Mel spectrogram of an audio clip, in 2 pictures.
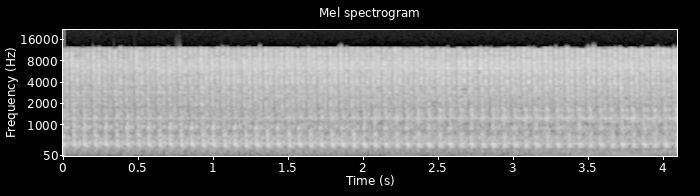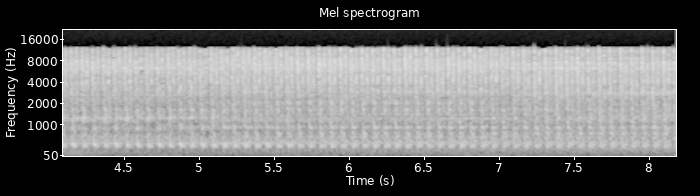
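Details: Renault Megane 2 1.9 dCi diesel: steady, even knock about 140 a minute at idle that disappears when revs rise, with slight vibration, otherwise fine; source unknown.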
